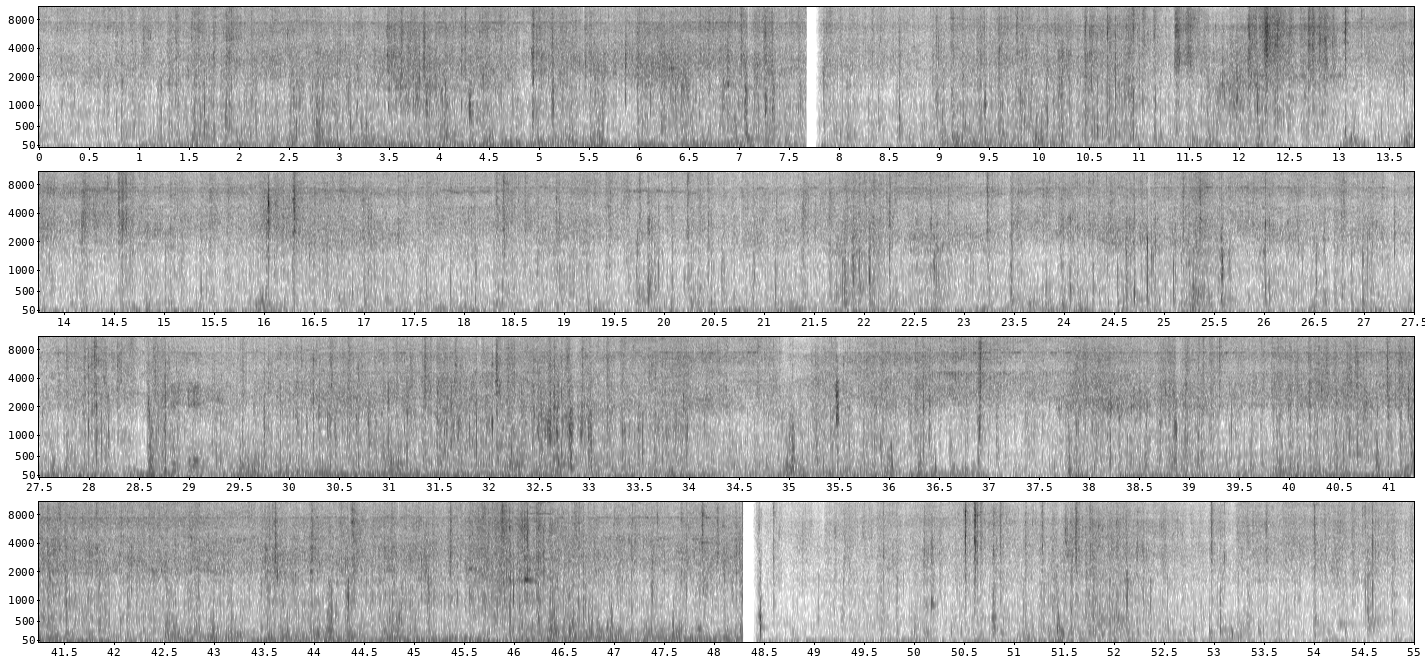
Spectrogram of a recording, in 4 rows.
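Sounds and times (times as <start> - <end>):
mountain bike clattering over roots: 0.0 - 55.0
wind rumble on microphone: 0.0 - 55.0.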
